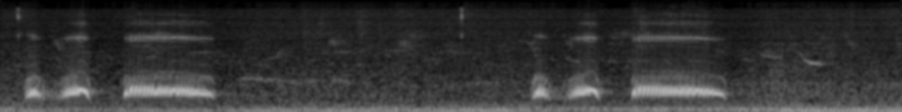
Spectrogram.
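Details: Spotted dove giving a lure call for attracting doves. Two cooing phrases, each made of two short low notes leading into a longer even coo. Faint high chirping and a low background hum are also heard.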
